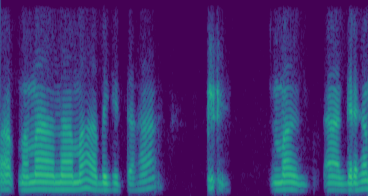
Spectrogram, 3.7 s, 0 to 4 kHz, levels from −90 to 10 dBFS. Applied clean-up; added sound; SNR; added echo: none; none; none; none.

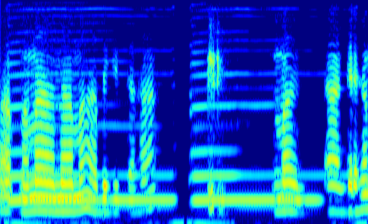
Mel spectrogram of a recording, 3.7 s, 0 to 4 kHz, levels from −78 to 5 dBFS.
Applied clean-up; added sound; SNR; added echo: classical method Wiener filter.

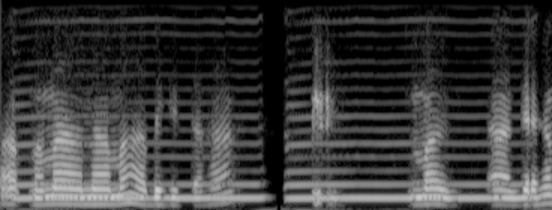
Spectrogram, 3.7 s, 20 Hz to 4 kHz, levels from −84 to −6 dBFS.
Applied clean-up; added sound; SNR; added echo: none; Wind instrument, woodwind instrument; 4 dB; none.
